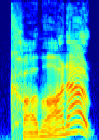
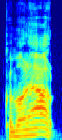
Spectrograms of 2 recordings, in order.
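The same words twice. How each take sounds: First: Slow, loud, high spat command. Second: High, loud call to whoever hides; brownie calling out. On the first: Brownie spitting at the hidden boy, slow and loud. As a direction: spit each word out, losing patience. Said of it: "spat Sorrel again". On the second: Brownie girl calling into the crates, high and loud. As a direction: call them out of hiding, challenging. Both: Acted.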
